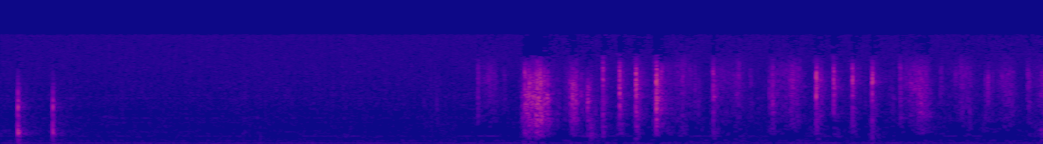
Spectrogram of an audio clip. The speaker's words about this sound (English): Tap your foot all you want to. Sit and stare at me. Can't drive me away. Go on, tap some more.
